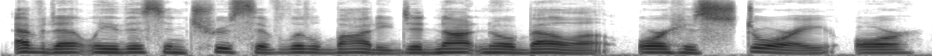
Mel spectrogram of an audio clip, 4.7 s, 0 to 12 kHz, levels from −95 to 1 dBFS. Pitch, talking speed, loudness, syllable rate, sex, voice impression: 150 Hz, 165 wpm, -21 LUFS, 5.4 syllables/s, female, feminine, very adult-like, intellectual, slightly elegant, slightly strict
